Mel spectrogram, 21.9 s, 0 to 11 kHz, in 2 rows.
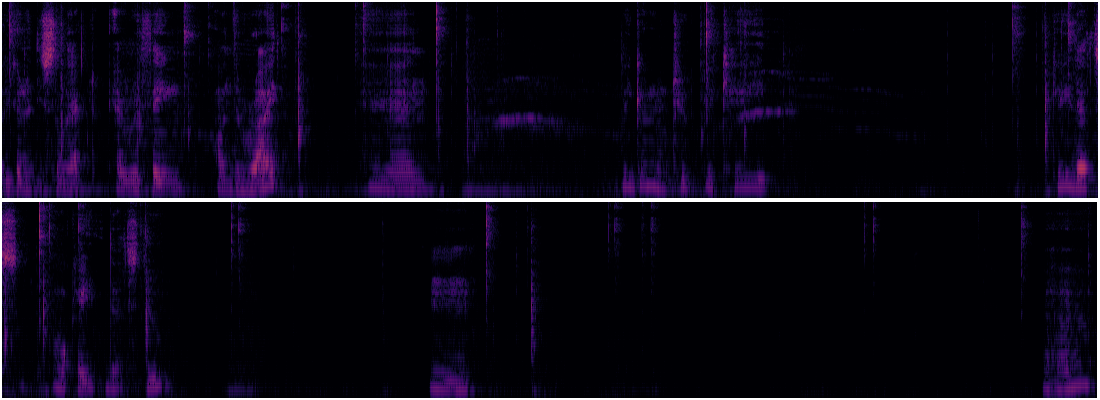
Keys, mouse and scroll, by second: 0.2 shift+middle click, 0.6 scroll down 2, 2.0 ctrl+click, 3.5 click, 3.8 middle click, 4.6-5.0 scroll up 11, 5.7-6.1 scroll down 3, 6.1 middle click, 6.7-7.0 scroll down 1, 7.0-7.4 shift+middle drag, 7.4-7.7 scroll down 1, 7.7-10.5 middle drag, 10.5-11.0 scroll up 5, 10.7 shift+middle click, 11.4 ctrl+click, 13.2 click, 13.5 scroll down 2, 13.8-16.3 middle drag, 16.3-17.0 scroll up 1, 17.0-18.7 drag, 18.7-19.5 scroll down 1, 19.5 click, 20.0-21.9 middle drag.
